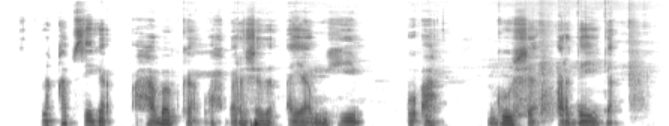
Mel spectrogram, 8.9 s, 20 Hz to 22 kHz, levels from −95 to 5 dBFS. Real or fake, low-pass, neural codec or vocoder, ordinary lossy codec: real; none; none; none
